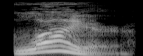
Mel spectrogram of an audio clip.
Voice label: "lyre", pronounce

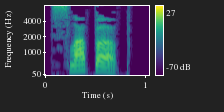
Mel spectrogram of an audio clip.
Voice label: "slap-up", pronounce

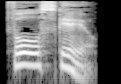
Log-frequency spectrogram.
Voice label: "full-scale", pronounce

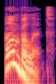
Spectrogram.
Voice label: "umbellate", pronounce

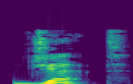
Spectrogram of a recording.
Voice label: "jet", pronounce

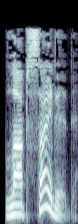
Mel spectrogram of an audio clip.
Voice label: "lopsided", pronounce

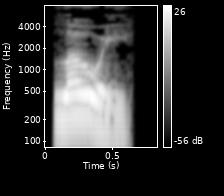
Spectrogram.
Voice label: "lowy", pronounce

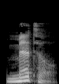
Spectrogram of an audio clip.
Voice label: "metal", pronounce

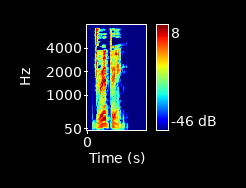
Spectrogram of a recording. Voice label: "dripping", pronounce

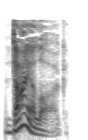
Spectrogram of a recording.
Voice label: "dialogue", pronounce

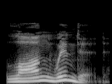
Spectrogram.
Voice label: "long-winded", pronounce

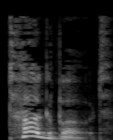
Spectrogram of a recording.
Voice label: "tugboat", pronounce

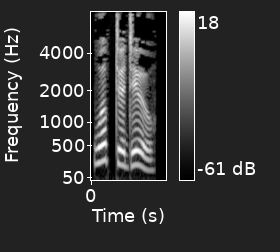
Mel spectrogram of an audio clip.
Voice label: "whoop-de-do", pronounce

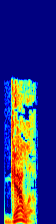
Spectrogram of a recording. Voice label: "galop", pronounce

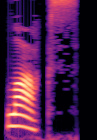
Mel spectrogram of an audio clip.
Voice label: "locks", pronounce

